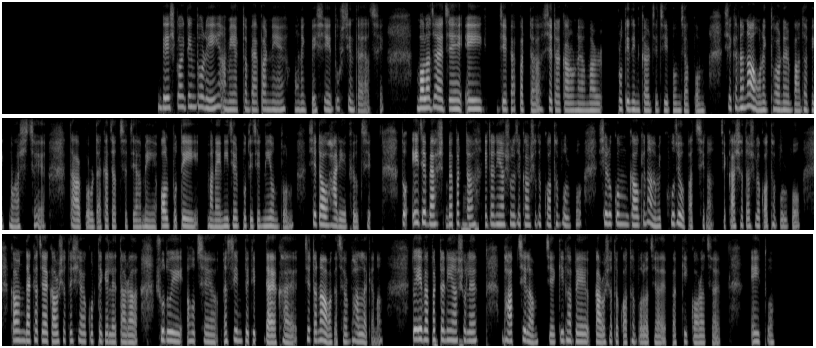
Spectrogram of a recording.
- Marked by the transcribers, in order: other background noise; distorted speech; static; in English: "sympathy"
- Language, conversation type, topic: Bengali, advice, আপনি প্যানিক অ্যাটাক বা তীব্র উদ্বেগের মুহূর্ত কীভাবে সামলান?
